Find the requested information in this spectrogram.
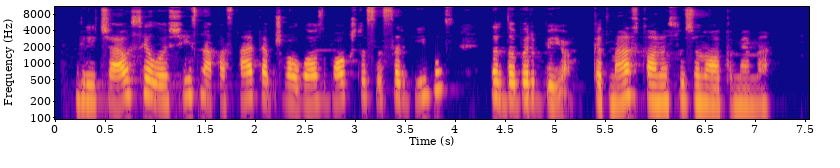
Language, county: Lithuanian, Alytus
